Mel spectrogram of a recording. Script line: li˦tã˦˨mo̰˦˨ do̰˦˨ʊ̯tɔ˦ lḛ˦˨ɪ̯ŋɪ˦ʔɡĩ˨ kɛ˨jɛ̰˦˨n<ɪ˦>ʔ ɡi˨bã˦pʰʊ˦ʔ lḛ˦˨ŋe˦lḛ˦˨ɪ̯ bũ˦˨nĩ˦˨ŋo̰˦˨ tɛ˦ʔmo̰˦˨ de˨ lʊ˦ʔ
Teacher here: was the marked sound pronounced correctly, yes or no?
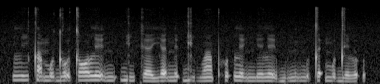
yes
